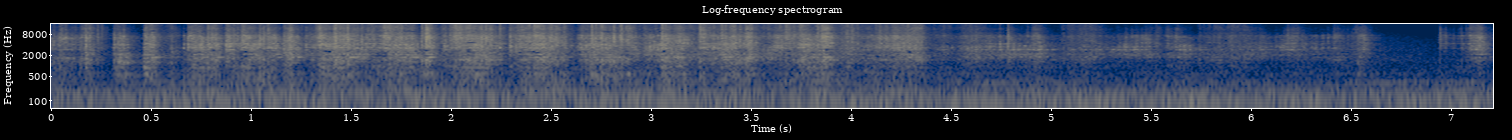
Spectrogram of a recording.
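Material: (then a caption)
Metal mesh. Long nails scratch steadily across the hollow metal mesh grille of a silver condenser microphone. A rapid run of bright, rasping strokes rises and falls, then turns fainter and sparser for the last few seconds.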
